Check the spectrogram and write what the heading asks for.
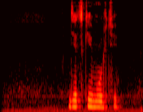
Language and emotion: Russian, neutral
